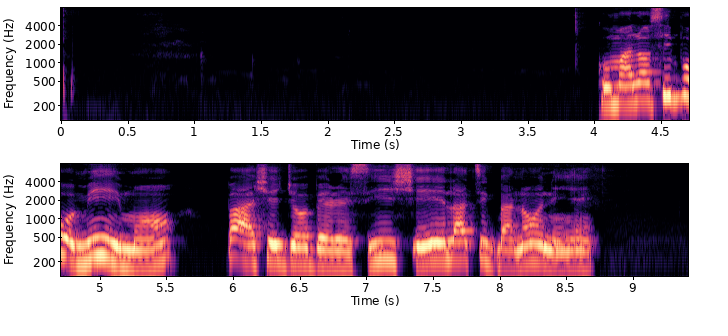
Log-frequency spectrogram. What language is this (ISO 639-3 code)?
yor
